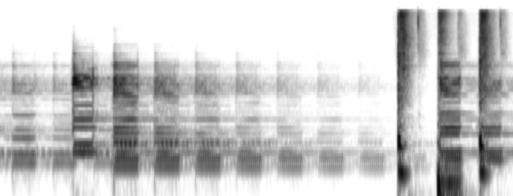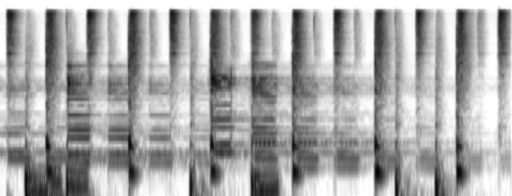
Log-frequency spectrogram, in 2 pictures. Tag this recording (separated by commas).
opening or closing drawers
